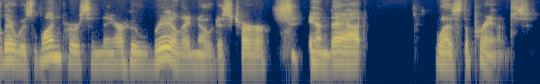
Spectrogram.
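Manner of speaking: usual speaking voice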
